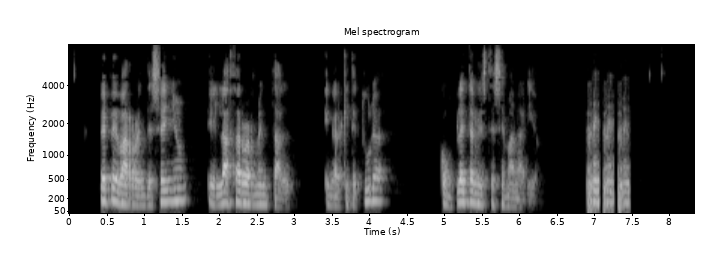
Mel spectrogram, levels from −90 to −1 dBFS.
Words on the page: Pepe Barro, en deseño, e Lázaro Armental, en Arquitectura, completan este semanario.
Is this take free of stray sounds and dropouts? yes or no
no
